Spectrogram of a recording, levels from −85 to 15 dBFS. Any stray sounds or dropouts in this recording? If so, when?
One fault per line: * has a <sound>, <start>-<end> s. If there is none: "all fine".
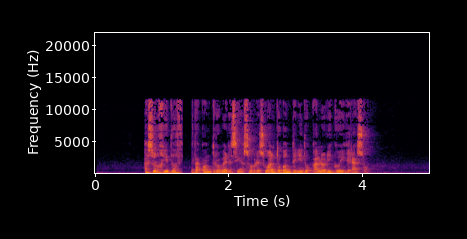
* has a dropout, 1.3-1.5 s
